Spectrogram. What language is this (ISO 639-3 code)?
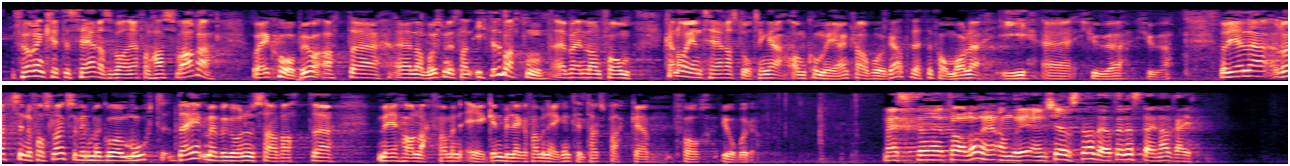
nno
